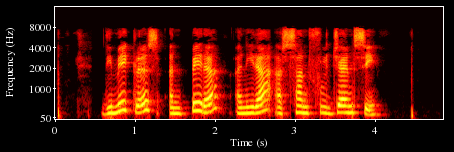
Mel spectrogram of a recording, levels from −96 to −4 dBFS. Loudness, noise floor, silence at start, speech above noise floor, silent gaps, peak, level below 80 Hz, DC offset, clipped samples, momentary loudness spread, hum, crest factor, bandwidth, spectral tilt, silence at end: -25 LUFS; -61 dBFS; 0.6 s; 37 dB; none; -8 dBFS; -62 dBFS; under 0.1%; under 0.1%; 7 LU; none; 18 dB; 8.4 kHz; -4 dB/octave; 0.8 s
